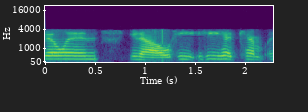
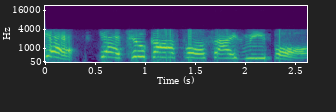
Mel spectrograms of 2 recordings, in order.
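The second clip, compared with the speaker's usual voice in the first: acted, smug, cocky sarcasm with swooping pitch; 7 semitones higher than usual. Recalling being filmed making meatballs, the speaker replays their own reply: retold cocky sarcasm. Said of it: "cocky and sarcastic".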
